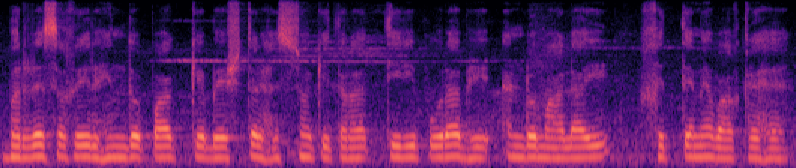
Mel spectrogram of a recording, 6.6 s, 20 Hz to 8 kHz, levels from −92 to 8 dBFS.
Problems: background sounds at intervals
